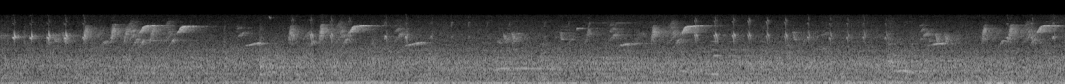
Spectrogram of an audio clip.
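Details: Varied nightingale song: repeated phrases of high chirps, short whistles and brief rising slurs spread across the recording, with low steady background noise.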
